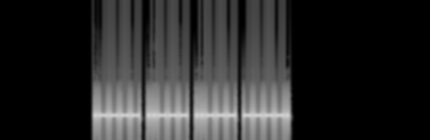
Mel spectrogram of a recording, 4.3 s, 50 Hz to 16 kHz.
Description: Morse code, heard as a keyed tone, about 46 wpm, 700 Hz. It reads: 1229
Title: Numbers - Contest Style - 4-Digit 45wpm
